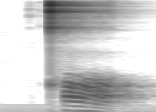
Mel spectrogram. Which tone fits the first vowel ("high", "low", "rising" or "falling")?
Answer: falling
